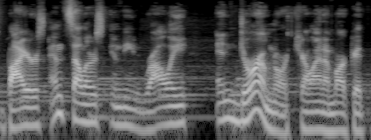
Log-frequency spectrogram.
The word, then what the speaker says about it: Raleigh: have you thought about moving to Rally or Durham North Carolina whoa if your realtor pronounces those cities like that you should probably fire them my name is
